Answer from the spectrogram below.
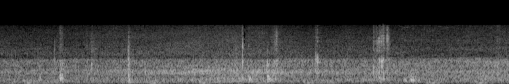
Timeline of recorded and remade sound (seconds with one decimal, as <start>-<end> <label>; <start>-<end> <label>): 0.0-5.1 recorded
